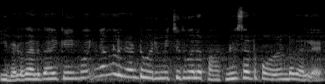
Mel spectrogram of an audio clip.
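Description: A sly young schemer voiced by a woman retelling a TV serial, coaxing and wheedling in a slightly high, quick voice. The tone stays soft and mellow rather than bright. Faint room ambience sits behind her. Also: animated, a little hiss or hum.

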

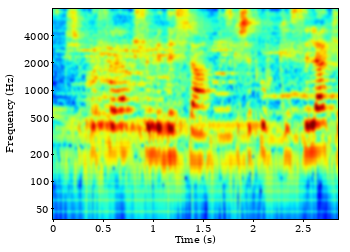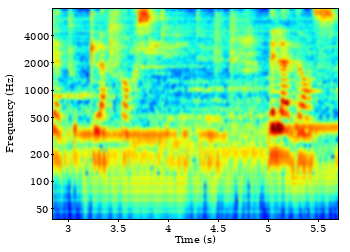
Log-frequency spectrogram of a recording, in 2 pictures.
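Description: A woman's voice: on the low side, steady tone, moderate pace. Argentine-born woman painter, roomy gallery. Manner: thoughtful, searching for words. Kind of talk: interview. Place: indoor art gallery. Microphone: camcorder mic, medium framing. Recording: roomy gallery with music behind.

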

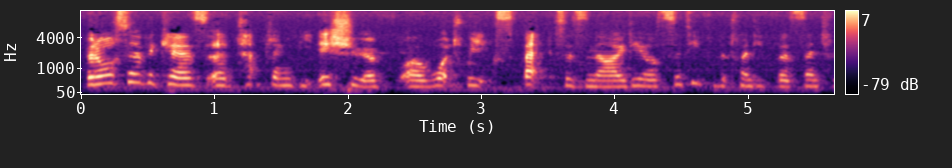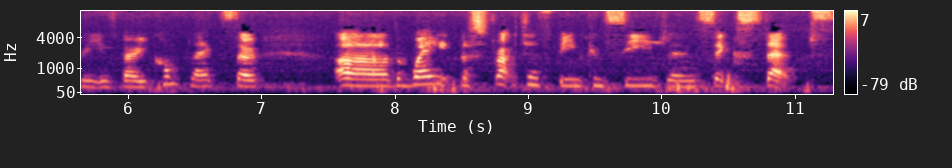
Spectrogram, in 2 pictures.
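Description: A young woman from Madrid, giving a thoughtful statement about a course with frequent hesitant pauses. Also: a little high, a little hiss or hum, poor audio. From Madrid, Spain. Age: young adult. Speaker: course participant. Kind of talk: self-recorded video statement.

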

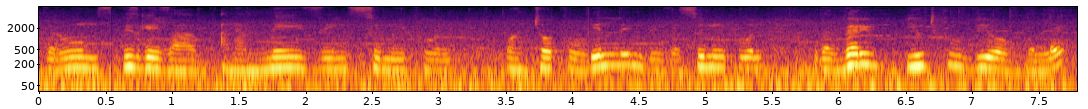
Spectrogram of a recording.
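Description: A man's voice: a little high, moderate pace, poor audio. A man in his thirties hosting a casual travel vlog, upbeat and mixing English with Swahili, filmed at arm's length in a car. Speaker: travel vlogger host. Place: parked car, indoors. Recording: loud background music.

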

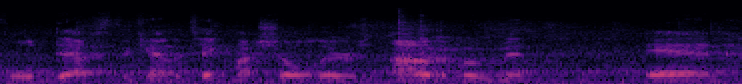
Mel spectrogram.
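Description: With music playing behind him, a competing bodybuilder in his thirties talks briskly to camera about his training in a large indoor gym. His medium-pitched voice keeps a level tone, casual and matter-of-fact with fillers trailing off, and the audio is echoey and distant.

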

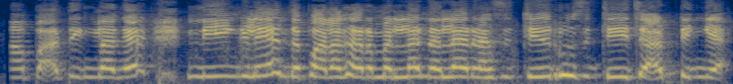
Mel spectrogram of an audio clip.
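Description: Woman voicing a bright-voiced grumbling daughter-in-law. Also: sits high, flat delivery, fast talker. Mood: complaining. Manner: complaining, indignant. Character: aggrieved young village daughter-in-law. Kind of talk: cartoon voice acting.

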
